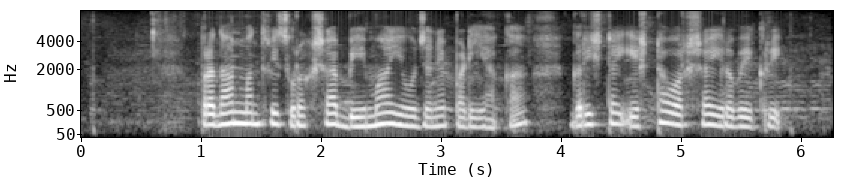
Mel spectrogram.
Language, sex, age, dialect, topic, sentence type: Kannada, female, 36-40, Dharwad Kannada, banking, question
